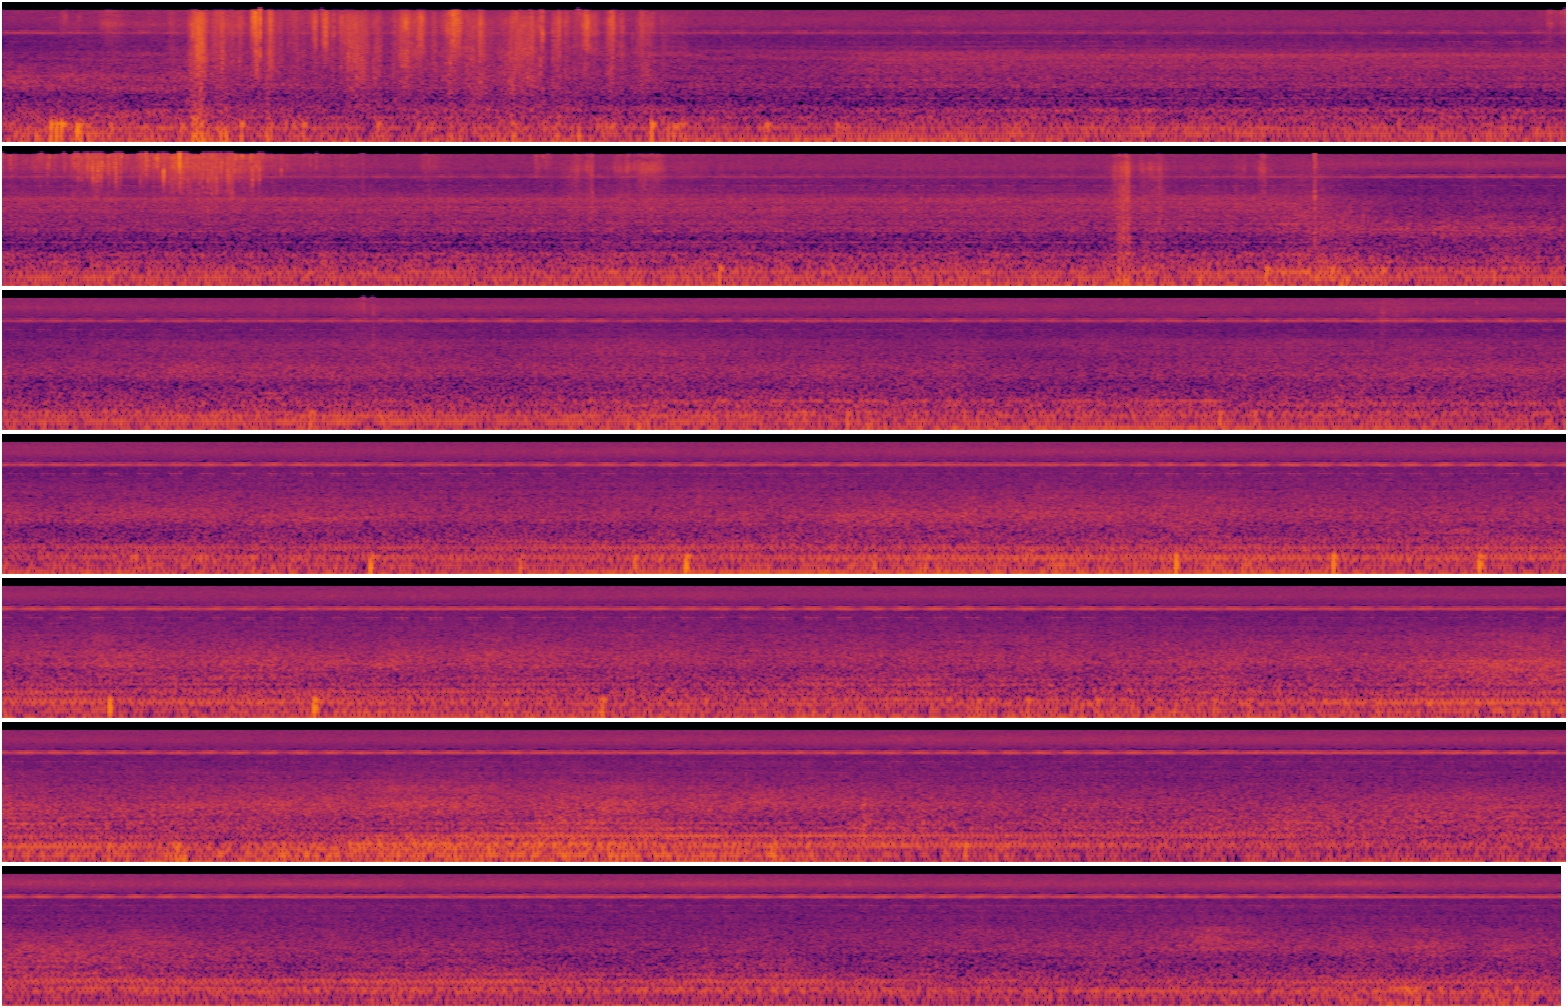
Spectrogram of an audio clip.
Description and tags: In another spot outside in Vero tending to the call of nature as a plane flies overhead.
field-recording, night, ambience, atmosphere, animals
